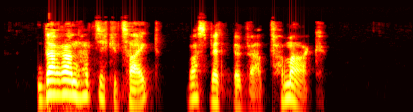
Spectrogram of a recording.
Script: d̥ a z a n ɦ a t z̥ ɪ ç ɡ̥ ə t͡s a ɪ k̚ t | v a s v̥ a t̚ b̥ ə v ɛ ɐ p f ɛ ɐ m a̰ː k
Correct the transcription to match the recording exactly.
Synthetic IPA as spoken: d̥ a ʁ a n ɦ a t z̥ ɪ ç ɡ̥ ə t͡s a ɪ k̚ t | v a s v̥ ɛ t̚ b̥ ə v ɛ ɐ p f ɛ ɐ m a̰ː k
